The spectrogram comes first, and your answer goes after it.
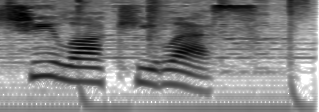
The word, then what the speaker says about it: chilaquiles: satisfaction let us show you the way chilaquiles pronounced chilaquiles are a traditional mexican breakfast made with tortilla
